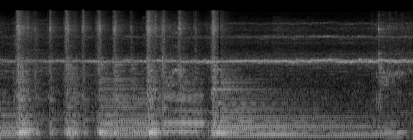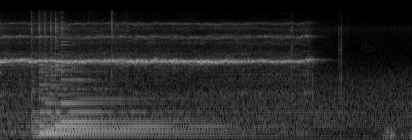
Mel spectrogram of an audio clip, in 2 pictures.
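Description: Acoustic guitar strumming quick chords, then two chords left to ring out as the closing chords of the song, dying away near the end. A faint steady high whine sits under the playing and stops with it.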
